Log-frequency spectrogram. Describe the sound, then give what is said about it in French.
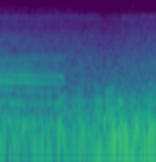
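Strong wind blows across a flat, open seashore with nothing to block it, a steady, dense rushing roar buffeting the microphone that grows slightly heavier in the second half. “Comme c'est plat, il n'y a pas d'obstacle, alors le vent frappe directement ici.”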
